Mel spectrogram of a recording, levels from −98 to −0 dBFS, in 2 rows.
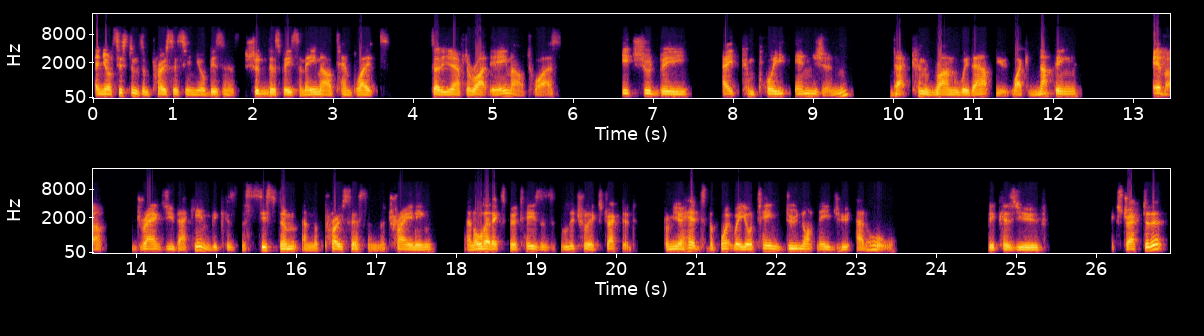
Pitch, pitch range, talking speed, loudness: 105 Hz, 100-110 Hz, 170 wpm, -15 LUFS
